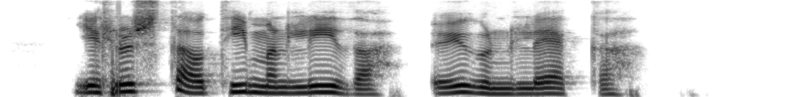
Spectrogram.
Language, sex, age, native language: Icelandic, female, 20-29, Icelandic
